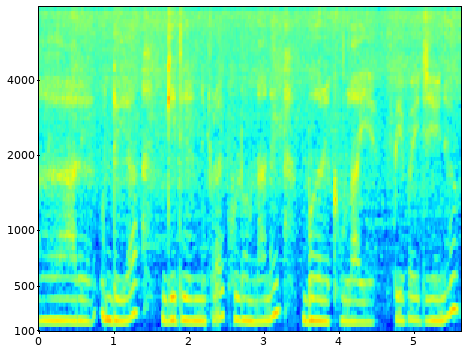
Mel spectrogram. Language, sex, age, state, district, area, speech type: Bodo, female, 45-60, Assam, Kokrajhar, rural, spontaneous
